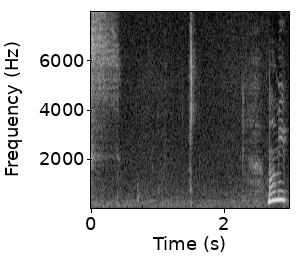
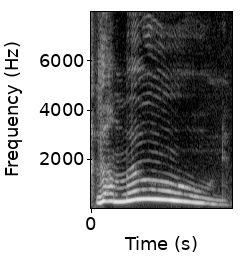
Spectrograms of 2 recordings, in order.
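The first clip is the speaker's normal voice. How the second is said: high, loud, drawn-out wonder; amazed; 8 semitones higher, 5 dB louder than usual. Acted. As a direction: gasp it out in awe. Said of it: "says Peppa".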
